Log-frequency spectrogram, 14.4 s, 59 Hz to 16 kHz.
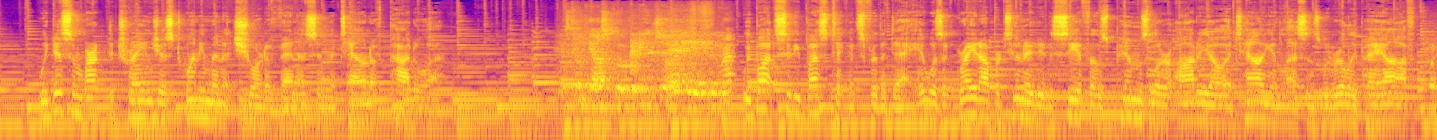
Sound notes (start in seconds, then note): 5.4 woman speaking in Italian; 14.2 asking for tickets in questionable Italian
